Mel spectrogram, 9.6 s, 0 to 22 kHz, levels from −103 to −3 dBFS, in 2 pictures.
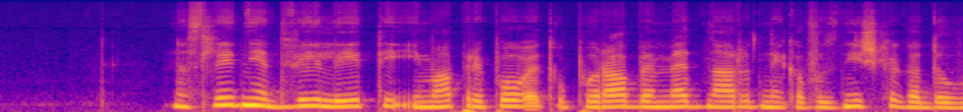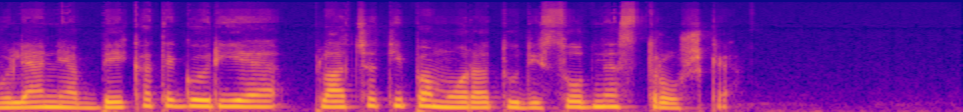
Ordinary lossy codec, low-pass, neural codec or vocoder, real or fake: Opus, 16 kbps; 19.8 kHz; none; real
